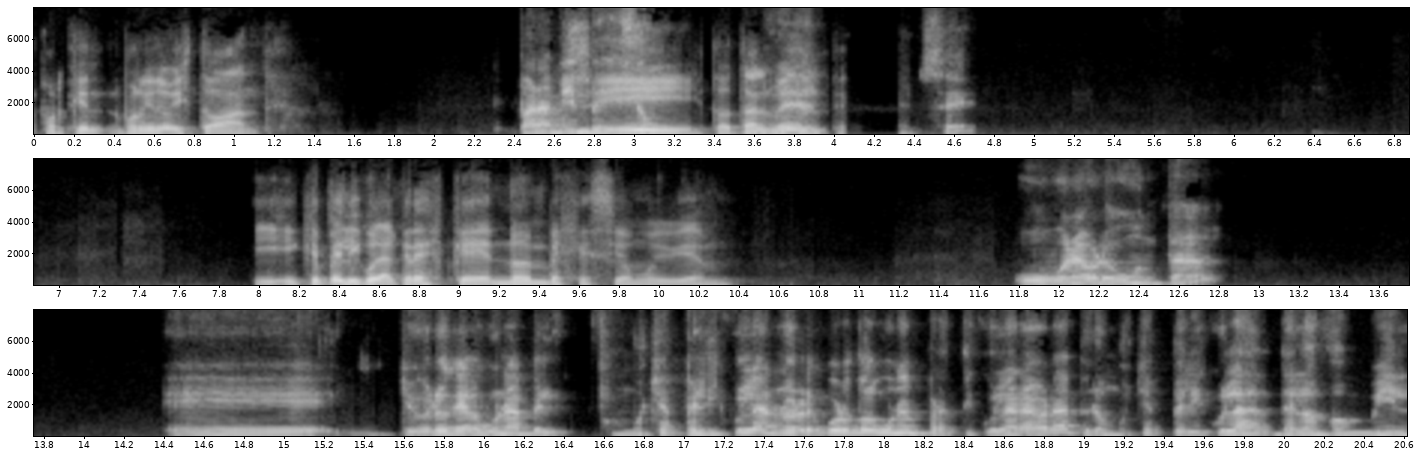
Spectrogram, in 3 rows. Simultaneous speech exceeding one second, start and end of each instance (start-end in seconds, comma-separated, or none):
2.6-4.0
